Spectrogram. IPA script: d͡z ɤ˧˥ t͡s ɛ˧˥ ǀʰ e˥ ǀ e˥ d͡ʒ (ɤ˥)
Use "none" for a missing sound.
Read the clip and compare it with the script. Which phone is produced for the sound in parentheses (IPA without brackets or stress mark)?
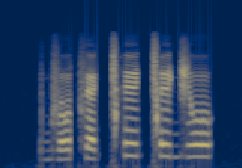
ɤ˥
